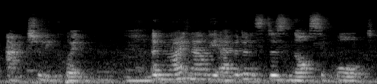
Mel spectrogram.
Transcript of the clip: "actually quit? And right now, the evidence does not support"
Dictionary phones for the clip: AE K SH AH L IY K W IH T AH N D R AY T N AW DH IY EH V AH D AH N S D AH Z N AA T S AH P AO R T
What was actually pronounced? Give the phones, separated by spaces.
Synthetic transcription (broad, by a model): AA K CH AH L IY K W IH T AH N R AY T N AW DH IY EH V AH D AH N S D AH Z N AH T S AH P AO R T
